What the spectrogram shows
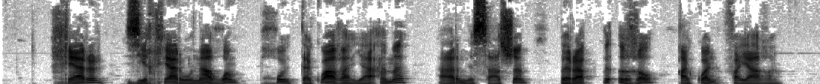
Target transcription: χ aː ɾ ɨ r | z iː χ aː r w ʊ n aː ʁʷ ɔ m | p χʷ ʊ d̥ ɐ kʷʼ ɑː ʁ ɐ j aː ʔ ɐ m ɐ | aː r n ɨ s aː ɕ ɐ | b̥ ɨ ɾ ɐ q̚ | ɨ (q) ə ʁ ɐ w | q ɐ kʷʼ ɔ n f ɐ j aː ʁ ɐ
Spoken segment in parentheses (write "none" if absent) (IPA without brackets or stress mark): ʔ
